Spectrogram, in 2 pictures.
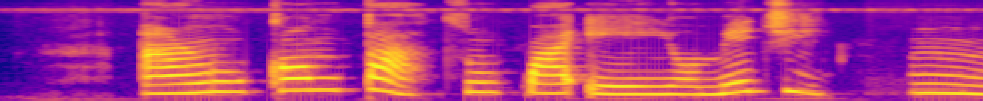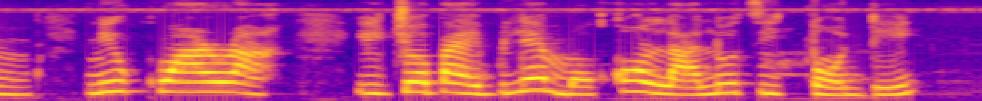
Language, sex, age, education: Yoruba, female, 15-29, tertiary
